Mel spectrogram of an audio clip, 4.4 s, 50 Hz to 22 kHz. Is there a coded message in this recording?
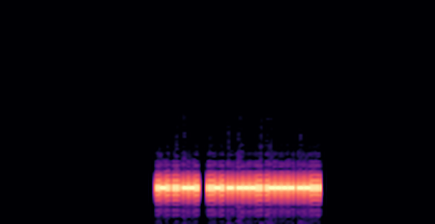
Yes: Morse code from 1.6 to 3.2 s, heard as a keyed tone, about 75 wpm, 700 Hz. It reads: RIG FT817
